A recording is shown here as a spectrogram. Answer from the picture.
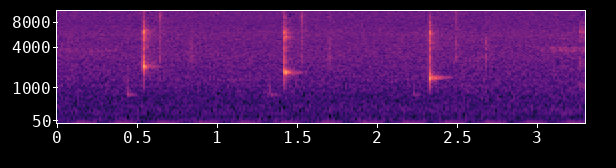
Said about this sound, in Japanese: スライダー丸、着信音の音量は 100% です丸、 着信音の音量が上下で切り替わります。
